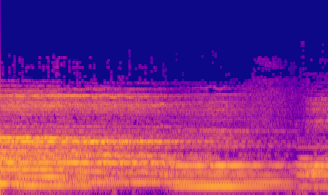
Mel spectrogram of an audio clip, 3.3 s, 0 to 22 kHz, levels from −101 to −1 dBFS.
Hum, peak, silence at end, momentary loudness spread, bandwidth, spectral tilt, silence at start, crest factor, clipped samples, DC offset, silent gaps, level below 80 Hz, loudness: none; -6 dBFS; 0 s; 13 LU; 7.4 kHz; -4 dB/octave; 0 s; 16 dB; under 0.1%; under 0.1%; none; -60 dBFS; -22 LUFS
